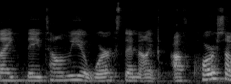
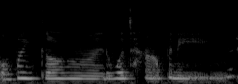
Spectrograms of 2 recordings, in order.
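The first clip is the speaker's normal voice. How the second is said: higher, softer, slow alarmed whisper-like gasp; alarmed hush; 6 semitones higher, 7 dB quieter, slower than usual. Retold or imitated. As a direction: ask it stunned and hushed. Shocked at man bawling.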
